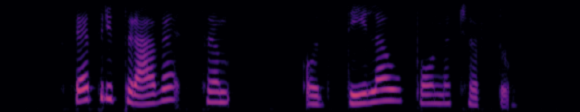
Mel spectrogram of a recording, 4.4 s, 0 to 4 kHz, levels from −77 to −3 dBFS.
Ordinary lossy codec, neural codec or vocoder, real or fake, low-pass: none; autoencoder, 48 kHz, 128 numbers a frame, DAC-VAE, trained on Japanese speech; fake; 3.6 kHz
